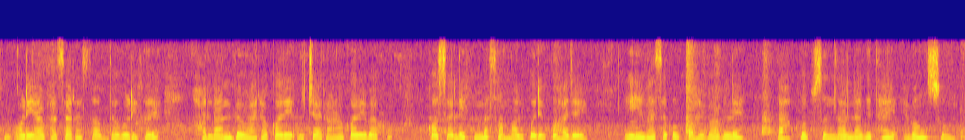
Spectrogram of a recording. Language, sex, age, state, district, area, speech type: Odia, female, 30-45, Odisha, Subarnapur, urban, spontaneous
